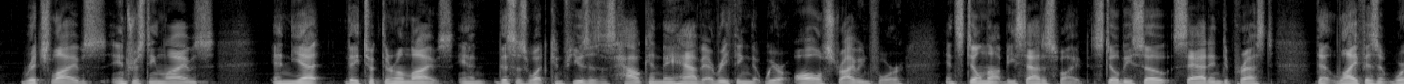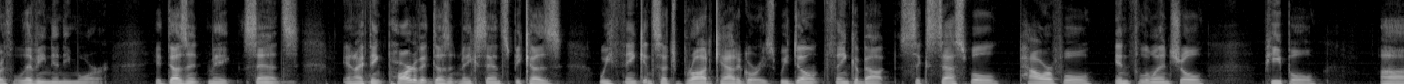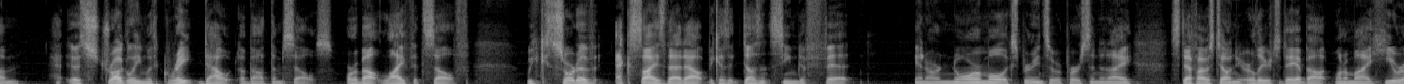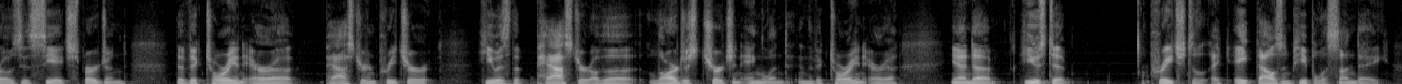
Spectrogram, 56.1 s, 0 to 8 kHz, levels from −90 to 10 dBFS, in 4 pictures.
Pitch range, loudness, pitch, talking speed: 115-140 Hz, -28 LUFS, 125 Hz, 165 wpm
